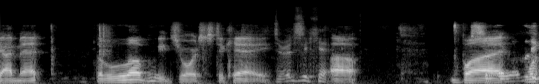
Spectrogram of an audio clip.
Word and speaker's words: Takei: Remember, it's Takei, like to pay.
